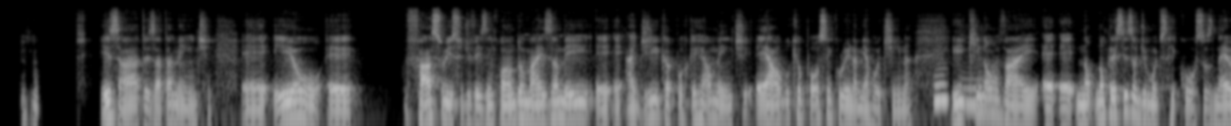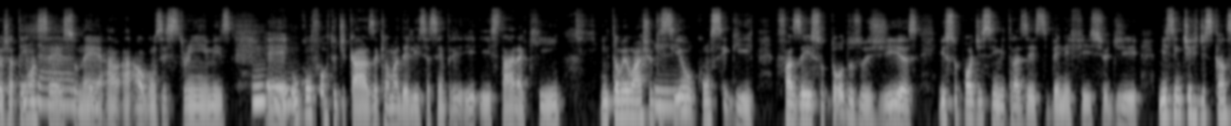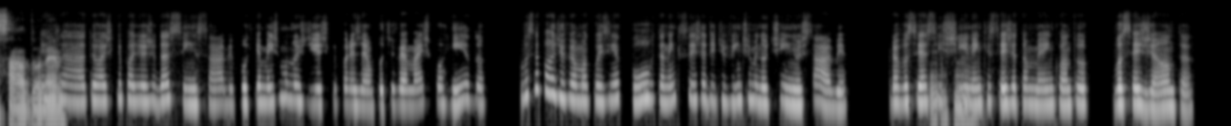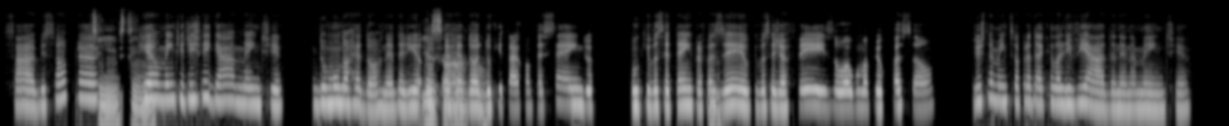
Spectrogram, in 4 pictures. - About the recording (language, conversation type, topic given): Portuguese, advice, Como posso relaxar em casa depois de um dia cansativo?
- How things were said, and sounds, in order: other background noise; "streamings" said as "streames"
